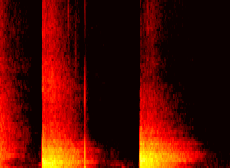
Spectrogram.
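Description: A dog barks twice outside, about a second apart, each bark muffled and slightly drawn out. Nothing else sounds between the barks.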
